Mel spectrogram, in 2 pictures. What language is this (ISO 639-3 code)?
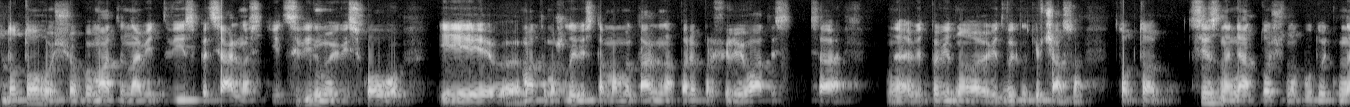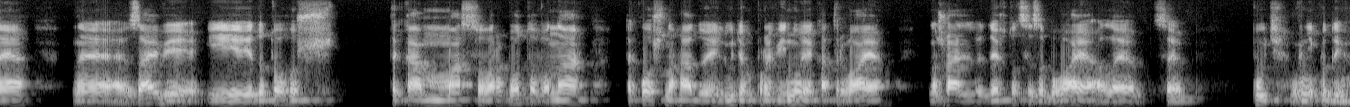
ukr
